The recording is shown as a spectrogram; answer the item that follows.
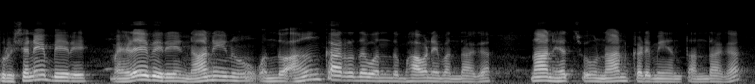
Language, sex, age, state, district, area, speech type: Kannada, female, 60+, Karnataka, Koppal, rural, spontaneous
